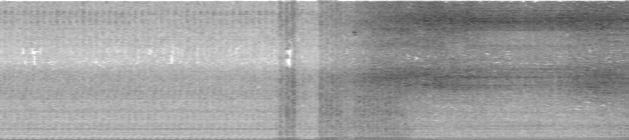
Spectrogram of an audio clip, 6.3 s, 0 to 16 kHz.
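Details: Norwood HD36v2 bandsaw mill with new roller guides replacing the ceramic guides, slabbing big black oak into 1.5-inch slabs: the engine drone drops and deepens as the blade enters the wood, then holds an even loaded note. The cut is flat and effortless; normal cutting under load.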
